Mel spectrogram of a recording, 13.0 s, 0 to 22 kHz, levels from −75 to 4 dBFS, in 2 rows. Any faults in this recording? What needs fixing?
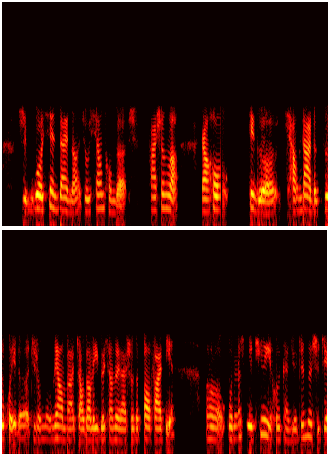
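Muffled, hoarse speech with blurred consonants throughout comes from the G.723.1 codec: about 6.3 kbit/s, a 300 Hz to 3.4 kHz band, and a slowly updated voice model. Prevent it by using a wideband codec at a higher bitrate.

Stretched, fading stretches at 2.66–2.92 s, 4.31–4.46 s, 7.79–7.95 s and 11.18–11.30 s are VoIP packet loss concealed by the speech codec, which extrapolated lost frames. The longest gap fits about 240 ms of missing audio. Prevent it with forward error correction or packet redundancy and a stable network path.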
